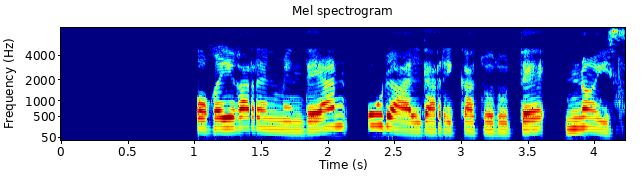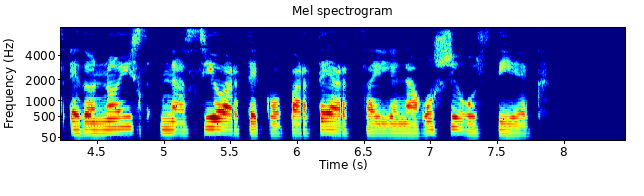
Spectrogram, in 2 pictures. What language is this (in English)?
Basque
